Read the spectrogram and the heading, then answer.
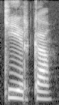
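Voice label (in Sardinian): "chirca", female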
